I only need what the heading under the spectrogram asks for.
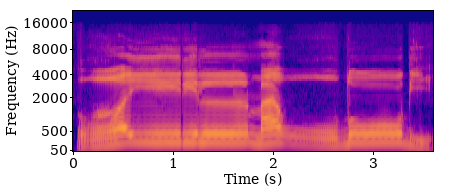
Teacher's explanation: Huruf ghoin dilafalkan dari ujung tenggorokan, dia mengalirkan suara, ya, jangan terhenti.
